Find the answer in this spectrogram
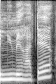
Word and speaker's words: numérateur: So I want you guys to know how to pronounce this in French, okay? Le numérateur, le dénominateur, okay?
